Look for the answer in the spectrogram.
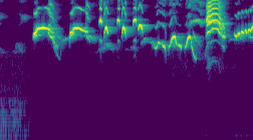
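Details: Oriental magpie-robin (kacer), a tail-spreading bird, giving a lure song meant to provoke other magpie-robins into answering: loud varied whistles with sliding and warbled notes, ending in a harsh burst and a rising whistle after a quiet start.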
